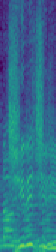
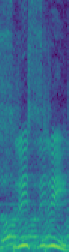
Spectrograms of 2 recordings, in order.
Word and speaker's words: শ্রী: আরে মাসি ওনার নাম ছিরি ছিরি নয়, হ্যাঁ। বলো শ্রী শ্রী।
